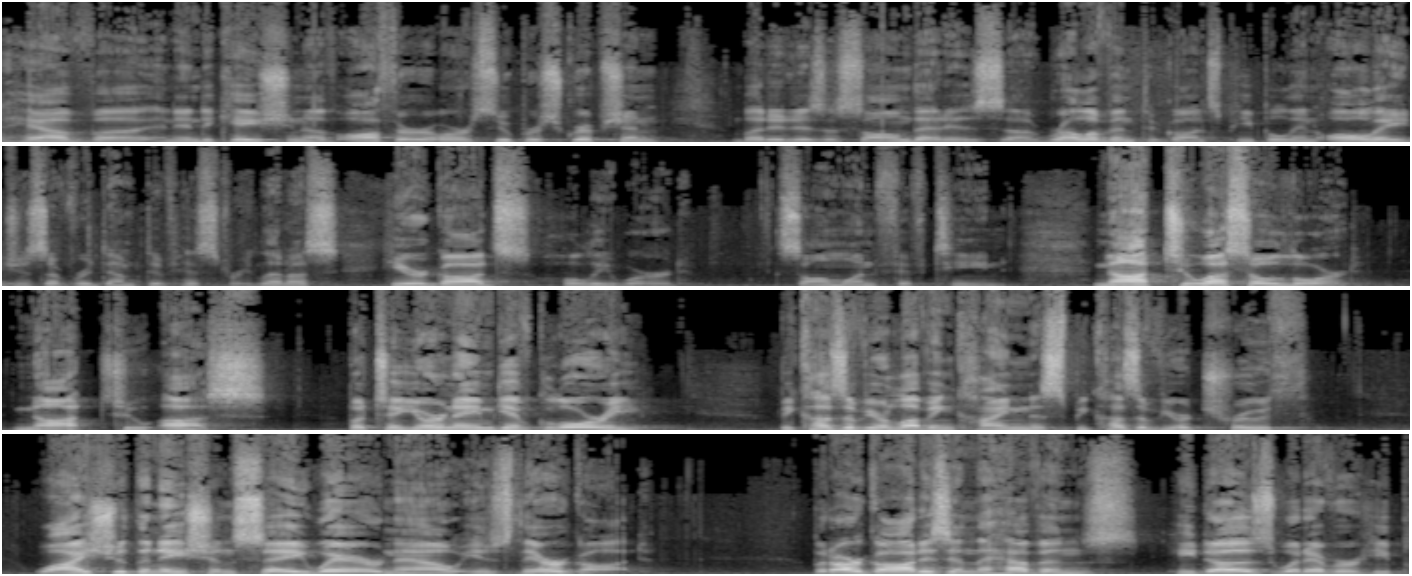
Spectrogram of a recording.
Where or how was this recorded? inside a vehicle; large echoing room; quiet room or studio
large echoing room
